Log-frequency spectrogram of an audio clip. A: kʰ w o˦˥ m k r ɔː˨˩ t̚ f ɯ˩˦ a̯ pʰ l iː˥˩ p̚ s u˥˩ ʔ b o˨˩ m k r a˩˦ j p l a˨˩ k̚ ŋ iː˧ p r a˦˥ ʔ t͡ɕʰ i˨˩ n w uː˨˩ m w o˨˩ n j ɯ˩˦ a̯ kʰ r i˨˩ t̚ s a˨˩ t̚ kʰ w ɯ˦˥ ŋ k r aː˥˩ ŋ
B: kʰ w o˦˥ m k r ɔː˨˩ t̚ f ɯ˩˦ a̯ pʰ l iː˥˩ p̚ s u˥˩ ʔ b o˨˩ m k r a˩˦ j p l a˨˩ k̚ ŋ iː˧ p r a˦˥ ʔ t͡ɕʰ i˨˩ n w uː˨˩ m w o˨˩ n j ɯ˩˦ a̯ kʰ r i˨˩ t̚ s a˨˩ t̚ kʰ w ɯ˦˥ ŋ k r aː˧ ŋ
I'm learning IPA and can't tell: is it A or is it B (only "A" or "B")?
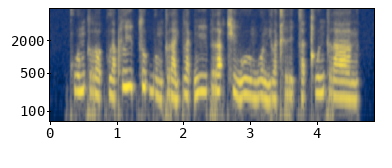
B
